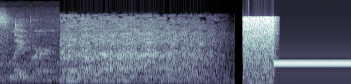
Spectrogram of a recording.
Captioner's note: laugh track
